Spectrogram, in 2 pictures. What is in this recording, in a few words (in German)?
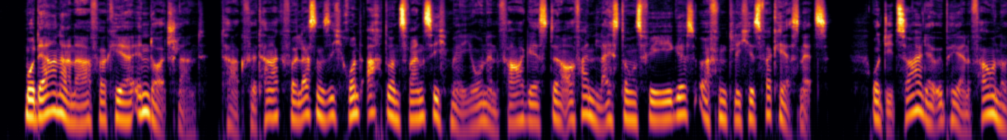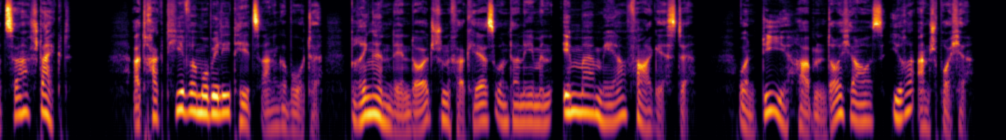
m990 unbearbeitet, Sprecherraum; adt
